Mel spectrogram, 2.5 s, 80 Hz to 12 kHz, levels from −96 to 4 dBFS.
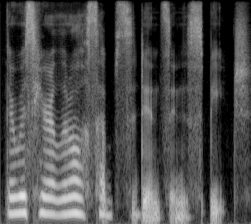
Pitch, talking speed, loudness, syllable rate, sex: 230 Hz, 215 wpm, -18 LUFS, 6.4 syllables/s, female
